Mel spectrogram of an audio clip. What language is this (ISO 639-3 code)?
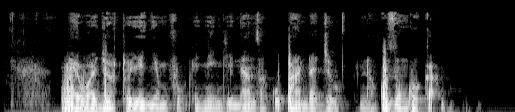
swa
